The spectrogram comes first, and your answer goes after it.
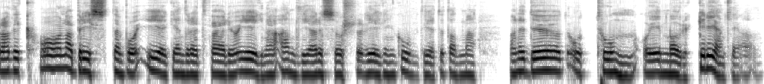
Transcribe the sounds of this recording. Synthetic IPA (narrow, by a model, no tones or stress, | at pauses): ɾad̪ɪkʰɑːlabɾɪst̪ənpʰɔeːɡənɾɛt̪ːfæːɖɪɡɔeːɡnaʔand̪lɪɡaɾɛsɵʂəleːɡənɡuːd̪heːt̪ʉ̟ːt̪anman | manæɖøːd̪ɔt̪ʰʊmːɔæɾmœɾkəɾɪjɛnt̪lɪɡə̰na̰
